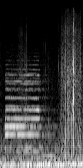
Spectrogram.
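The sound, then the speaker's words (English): A single sustained car horn honk, steady and bright for under a second, sounds over a constant low rumble of road traffic in Fairview, New Jersey, heard from inside a car, followed by more muffled street noise. “This is a drive-by podcast, and welcome to Fairview, New Jersey. We were upstate all weekend and did not hear one horn”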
